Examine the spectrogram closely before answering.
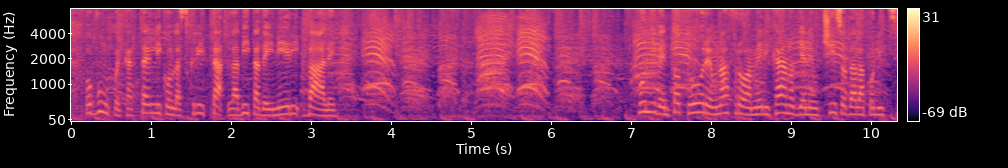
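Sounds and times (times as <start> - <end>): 
speech: 0.2 - 3.6, 7.1 - 10.3
protest crowd chanting slogans: 3.0 - 10.3.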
